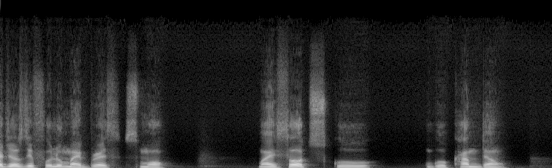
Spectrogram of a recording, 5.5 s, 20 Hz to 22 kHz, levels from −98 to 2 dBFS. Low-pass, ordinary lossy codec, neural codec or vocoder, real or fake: 19.8 kHz; none; autoencoder, 48 kHz, 32 numbers a frame, DAC-VAE, trained on Japanese speech; fake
